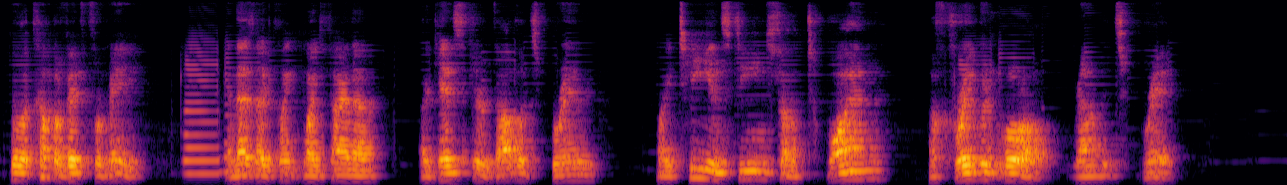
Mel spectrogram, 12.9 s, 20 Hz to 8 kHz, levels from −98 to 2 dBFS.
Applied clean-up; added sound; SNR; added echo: neural mask model DeepFilterNet 3.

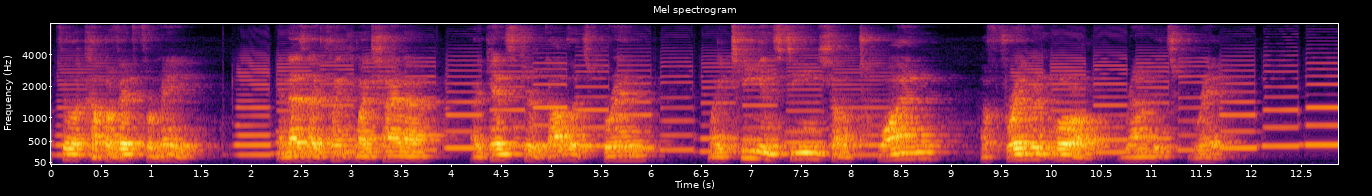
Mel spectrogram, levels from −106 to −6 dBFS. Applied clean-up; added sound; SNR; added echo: none; Wind instrument, woodwind instrument; 13 dB; reverberation time 0.7 s.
